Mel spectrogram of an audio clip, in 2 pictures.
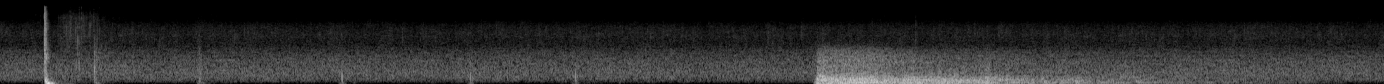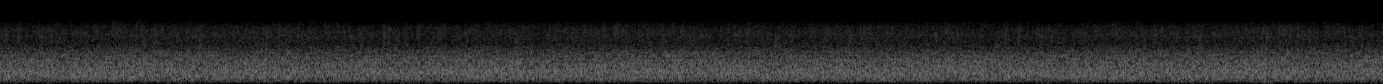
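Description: Steady rain patters outside.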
